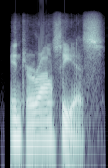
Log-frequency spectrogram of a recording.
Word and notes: interosseous: American English

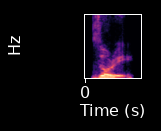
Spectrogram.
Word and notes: zori: Indian

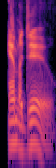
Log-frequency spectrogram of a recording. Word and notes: amadou: American English

